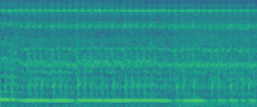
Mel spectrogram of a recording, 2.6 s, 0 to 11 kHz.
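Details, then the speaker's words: Eachine AR Wing Pro brushless motor with Turnigy Trust 55A ESC, prop on, around 60% throttle: steady whine with a rough, gritty stutter; ESC desyncs under load, judged faulty. "Oh, it's the ESC. That is a bad ESC. Holy moly. Turnigy Trust. That sounds like a bad ESC, right?"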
